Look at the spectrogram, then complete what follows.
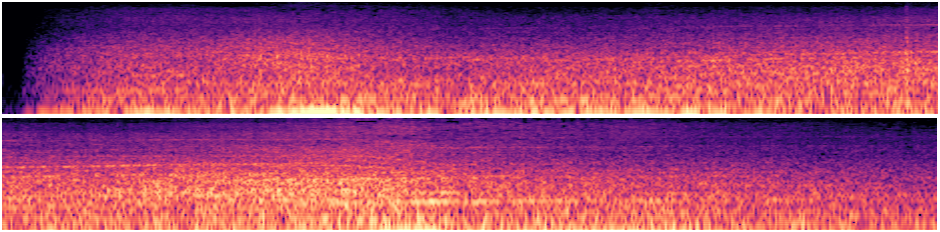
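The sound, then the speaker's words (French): A bus engine rumbles steadily with a deep low hum and broad whooshing noise, swelling slightly as it passes, with no voices over it. “Ah, c'est le bus que je dois prendre.”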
